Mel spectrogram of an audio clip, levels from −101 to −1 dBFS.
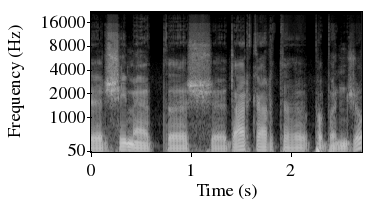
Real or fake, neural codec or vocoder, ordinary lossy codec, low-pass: real; none; Opus, 16 kbps; 19.8 kHz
